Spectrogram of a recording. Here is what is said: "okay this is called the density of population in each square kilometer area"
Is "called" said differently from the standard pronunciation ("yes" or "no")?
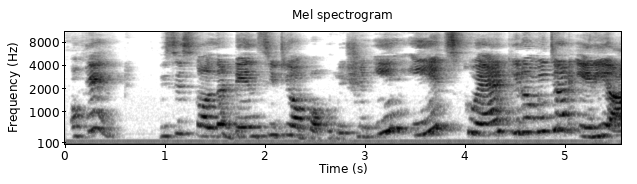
no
